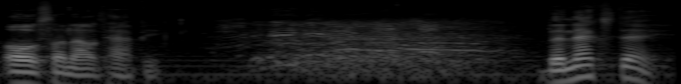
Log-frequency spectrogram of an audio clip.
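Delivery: ordinary delivery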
